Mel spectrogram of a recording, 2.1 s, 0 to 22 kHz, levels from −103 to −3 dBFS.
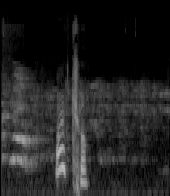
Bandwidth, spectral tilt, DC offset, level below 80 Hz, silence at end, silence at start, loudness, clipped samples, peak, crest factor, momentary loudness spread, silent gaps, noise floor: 15.5 kHz; -4 dB/octave; under 0.1%; -80 dBFS; 0 s; 0.05 s; -45 LUFS; under 0.1%; -30 dBFS; 18 dB; 12 LU; none; -71 dBFS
